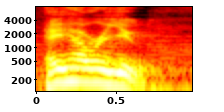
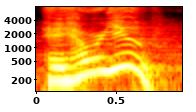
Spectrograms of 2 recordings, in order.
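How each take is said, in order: First: The pitch is lower and falls at the end. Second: The pitch rises at the end. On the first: The speaker claims higher status. "a little bit lower octave and you actually curve downward" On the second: The speaker is seeking approval. "instead of"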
